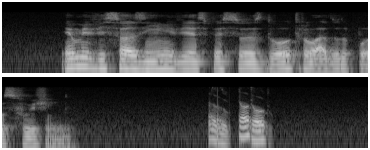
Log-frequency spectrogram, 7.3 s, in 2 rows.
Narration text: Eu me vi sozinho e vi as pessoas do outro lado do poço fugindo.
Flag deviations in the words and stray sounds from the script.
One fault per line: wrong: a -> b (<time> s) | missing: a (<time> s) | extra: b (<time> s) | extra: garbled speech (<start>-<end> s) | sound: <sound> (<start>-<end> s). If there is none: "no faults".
sound: chirp (5.7-6.4 s)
